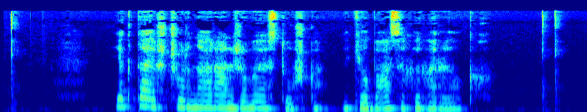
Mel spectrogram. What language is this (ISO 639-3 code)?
bel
